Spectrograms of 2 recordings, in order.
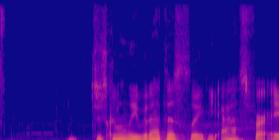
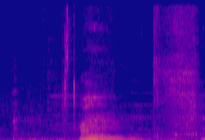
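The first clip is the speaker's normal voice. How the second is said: long, soft sigh after a rant; exasperated sigh; 9 dB quieter than usual. Real, not acted. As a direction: let out a weary breath of frustration.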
